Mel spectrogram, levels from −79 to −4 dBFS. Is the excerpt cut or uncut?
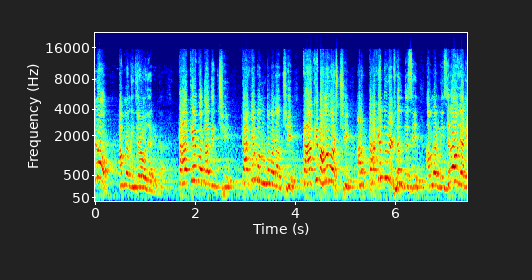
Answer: uncut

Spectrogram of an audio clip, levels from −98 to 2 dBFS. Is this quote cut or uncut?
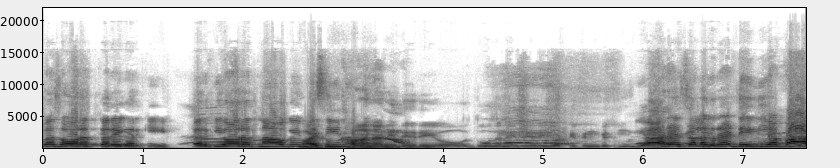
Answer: uncut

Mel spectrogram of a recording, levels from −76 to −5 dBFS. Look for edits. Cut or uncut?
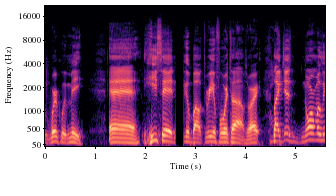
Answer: uncut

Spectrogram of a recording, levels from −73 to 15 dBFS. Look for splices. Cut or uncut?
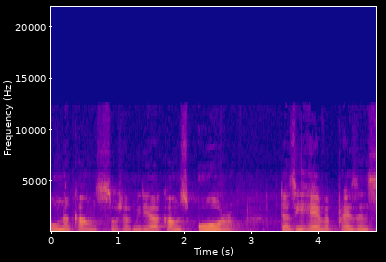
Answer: uncut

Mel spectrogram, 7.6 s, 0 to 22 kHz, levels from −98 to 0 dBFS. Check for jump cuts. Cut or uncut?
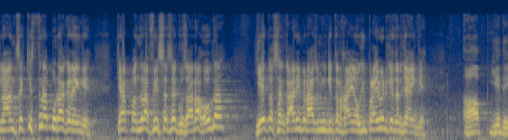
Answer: cut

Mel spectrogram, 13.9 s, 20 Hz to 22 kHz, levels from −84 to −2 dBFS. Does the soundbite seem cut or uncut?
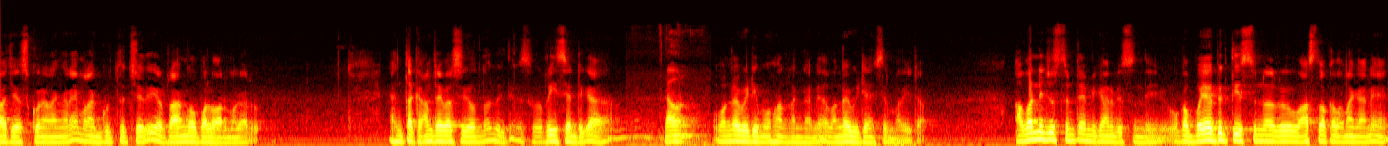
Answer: uncut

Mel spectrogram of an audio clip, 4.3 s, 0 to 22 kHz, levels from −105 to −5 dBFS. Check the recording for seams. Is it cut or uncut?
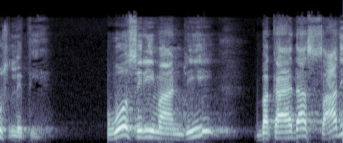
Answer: cut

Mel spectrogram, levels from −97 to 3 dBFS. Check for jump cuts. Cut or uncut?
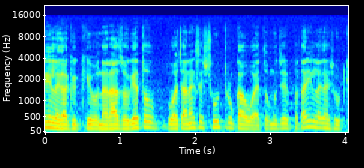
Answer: uncut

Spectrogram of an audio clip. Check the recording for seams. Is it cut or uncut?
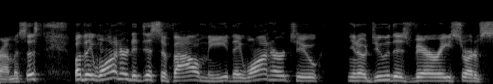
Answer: uncut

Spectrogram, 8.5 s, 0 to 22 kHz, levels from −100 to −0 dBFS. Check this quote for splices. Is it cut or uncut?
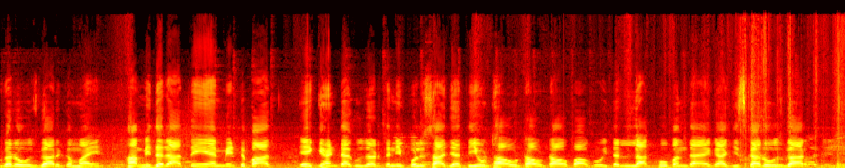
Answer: uncut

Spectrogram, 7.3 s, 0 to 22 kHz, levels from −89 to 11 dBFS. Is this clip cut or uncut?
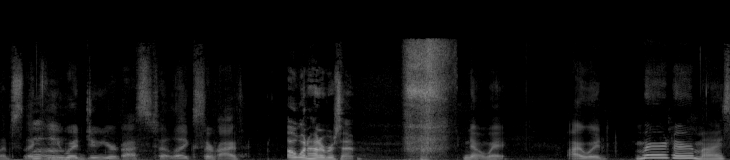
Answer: uncut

